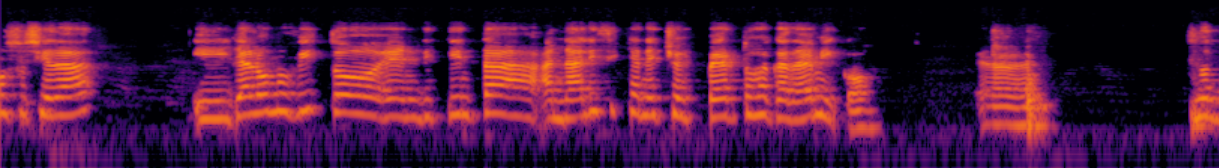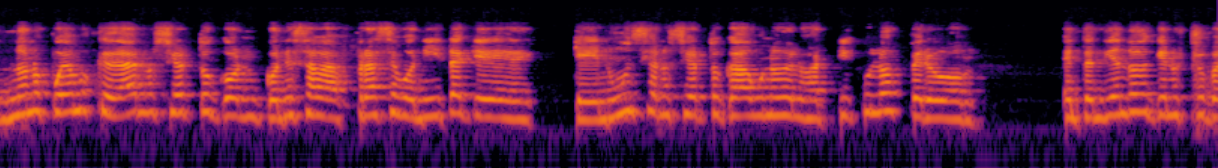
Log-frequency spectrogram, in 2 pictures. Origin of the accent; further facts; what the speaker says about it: Atacama, Chile; soy de Atacama.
